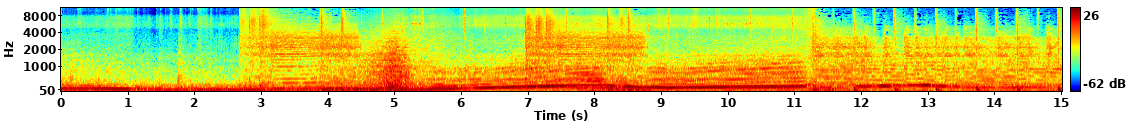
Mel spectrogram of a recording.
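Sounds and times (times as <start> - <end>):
car engine revving: 3.6 - 13.5.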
